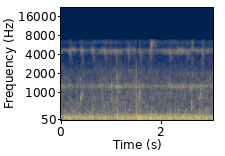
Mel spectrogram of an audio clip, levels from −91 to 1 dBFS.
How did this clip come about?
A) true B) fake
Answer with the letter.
B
